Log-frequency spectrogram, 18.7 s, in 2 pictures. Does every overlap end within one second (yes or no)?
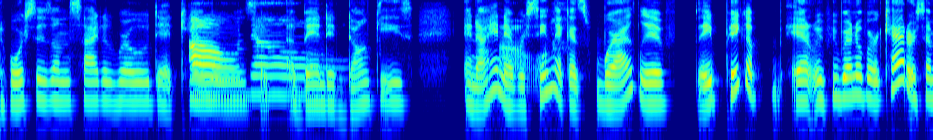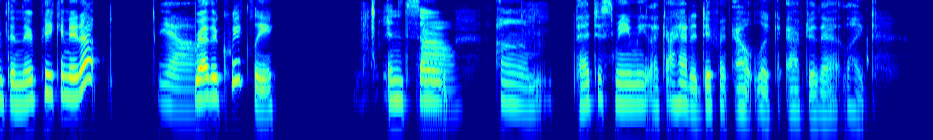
no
